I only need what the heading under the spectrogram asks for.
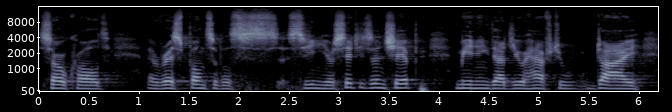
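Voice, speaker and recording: In a very clean recording with a silent background, a man with a Dutch accent speaks at a fairly slow pace and fairly high pitch. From Netherlands. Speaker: ethicist. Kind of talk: lecture Q&A. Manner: halting.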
